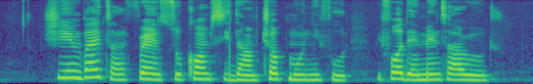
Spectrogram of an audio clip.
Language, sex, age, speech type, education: Nigerian Pidgin, female, 15-29, spontaneous, secondary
